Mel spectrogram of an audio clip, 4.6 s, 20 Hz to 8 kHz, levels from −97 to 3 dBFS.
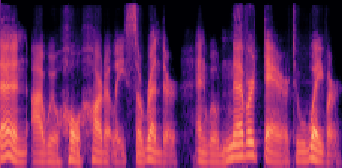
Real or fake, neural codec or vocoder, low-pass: fake; codec, 16 kHz, 0.5 kbps, X-Codec, HuBERT features, trained on LibriSpeech; 7.2 kHz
